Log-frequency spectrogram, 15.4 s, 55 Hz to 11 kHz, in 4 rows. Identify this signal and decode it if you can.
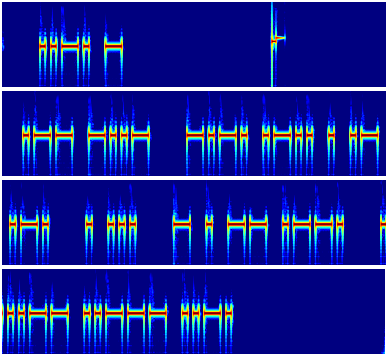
Morse code, heard as a keyed tone, about 22 wpm, 700 Hz. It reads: FT WX CLEAR ES TEMP 32F
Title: Practice QSO - Exchange 2 - Info - 22wpm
